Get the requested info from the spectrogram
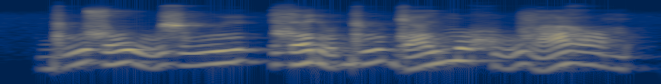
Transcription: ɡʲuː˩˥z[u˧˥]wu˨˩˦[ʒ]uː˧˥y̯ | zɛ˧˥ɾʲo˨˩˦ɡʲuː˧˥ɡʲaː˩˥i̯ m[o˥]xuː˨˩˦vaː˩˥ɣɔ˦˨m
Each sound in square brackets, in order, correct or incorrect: incorrect, correct, correct

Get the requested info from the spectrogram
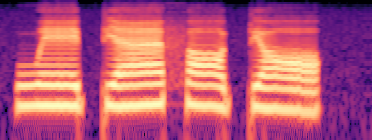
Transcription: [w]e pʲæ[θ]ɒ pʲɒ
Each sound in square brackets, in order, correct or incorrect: correct, correct

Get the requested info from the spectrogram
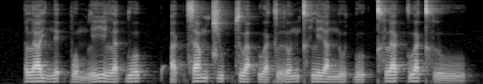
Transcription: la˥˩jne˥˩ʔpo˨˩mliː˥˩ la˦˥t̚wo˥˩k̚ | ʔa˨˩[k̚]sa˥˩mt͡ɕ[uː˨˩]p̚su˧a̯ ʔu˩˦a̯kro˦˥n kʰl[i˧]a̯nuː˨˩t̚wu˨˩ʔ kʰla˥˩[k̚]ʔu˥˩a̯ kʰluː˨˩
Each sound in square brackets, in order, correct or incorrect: correct, incorrect, correct, correct

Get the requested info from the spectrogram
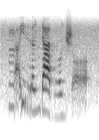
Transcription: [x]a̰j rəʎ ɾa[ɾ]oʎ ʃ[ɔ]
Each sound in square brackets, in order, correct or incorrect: incorrect, incorrect, incorrect

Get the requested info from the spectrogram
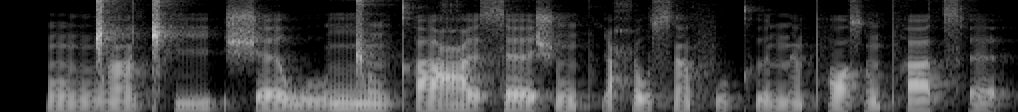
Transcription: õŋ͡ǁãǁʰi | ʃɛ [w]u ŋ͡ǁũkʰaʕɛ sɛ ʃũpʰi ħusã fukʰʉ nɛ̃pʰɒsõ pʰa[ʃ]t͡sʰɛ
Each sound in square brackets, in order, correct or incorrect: correct, incorrect

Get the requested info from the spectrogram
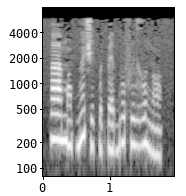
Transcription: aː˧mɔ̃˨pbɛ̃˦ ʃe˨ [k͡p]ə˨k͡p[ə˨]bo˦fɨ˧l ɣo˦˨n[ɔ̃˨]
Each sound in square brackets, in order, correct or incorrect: correct, incorrect, correct

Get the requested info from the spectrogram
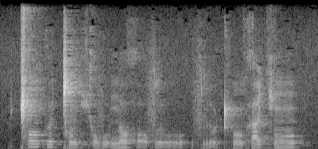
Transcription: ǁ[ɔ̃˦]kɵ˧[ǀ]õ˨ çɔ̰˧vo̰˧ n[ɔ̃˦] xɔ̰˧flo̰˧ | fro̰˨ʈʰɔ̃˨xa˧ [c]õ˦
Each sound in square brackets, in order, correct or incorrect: correct, correct, incorrect, correct

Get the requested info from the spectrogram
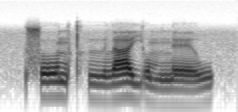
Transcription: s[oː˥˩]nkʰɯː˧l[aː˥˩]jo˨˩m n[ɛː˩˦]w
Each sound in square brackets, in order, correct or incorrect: correct, correct, correct

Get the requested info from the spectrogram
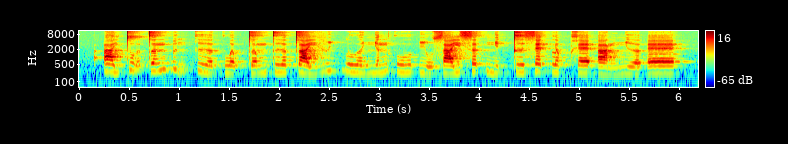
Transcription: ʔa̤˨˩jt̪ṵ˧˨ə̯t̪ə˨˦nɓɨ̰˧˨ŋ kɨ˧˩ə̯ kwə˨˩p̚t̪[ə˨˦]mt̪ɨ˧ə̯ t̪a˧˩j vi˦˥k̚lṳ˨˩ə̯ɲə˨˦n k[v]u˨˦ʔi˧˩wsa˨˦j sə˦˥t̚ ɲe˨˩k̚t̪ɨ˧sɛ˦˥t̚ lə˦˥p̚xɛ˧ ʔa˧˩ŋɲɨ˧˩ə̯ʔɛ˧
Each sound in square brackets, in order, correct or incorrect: correct, incorrect

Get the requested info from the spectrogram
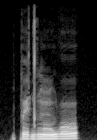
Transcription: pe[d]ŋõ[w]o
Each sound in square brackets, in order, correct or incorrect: correct, correct

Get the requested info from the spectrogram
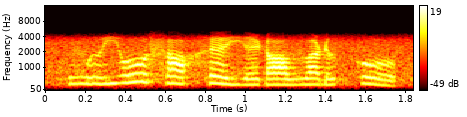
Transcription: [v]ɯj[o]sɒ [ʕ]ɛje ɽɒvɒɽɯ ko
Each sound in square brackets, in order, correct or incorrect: correct, correct, incorrect

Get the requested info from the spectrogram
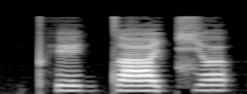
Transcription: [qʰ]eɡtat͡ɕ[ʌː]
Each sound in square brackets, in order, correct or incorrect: incorrect, incorrect

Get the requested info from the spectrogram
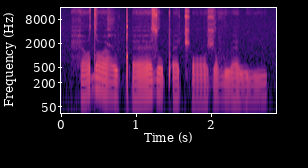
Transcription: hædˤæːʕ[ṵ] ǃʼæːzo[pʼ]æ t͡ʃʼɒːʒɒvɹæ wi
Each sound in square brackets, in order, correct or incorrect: incorrect, correct

